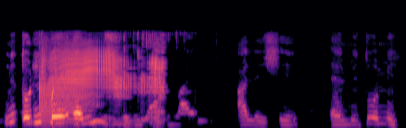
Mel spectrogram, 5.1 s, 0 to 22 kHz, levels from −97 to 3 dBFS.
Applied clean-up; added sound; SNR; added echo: classical method Wiener filter.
